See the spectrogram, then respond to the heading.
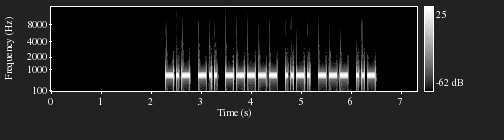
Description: Morse code, heard as a keyed tone, about 22 wpm, 700 Hz. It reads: KD0FOU
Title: USA Call Signs - 6 Characters - Repeated 2x - 22wpm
